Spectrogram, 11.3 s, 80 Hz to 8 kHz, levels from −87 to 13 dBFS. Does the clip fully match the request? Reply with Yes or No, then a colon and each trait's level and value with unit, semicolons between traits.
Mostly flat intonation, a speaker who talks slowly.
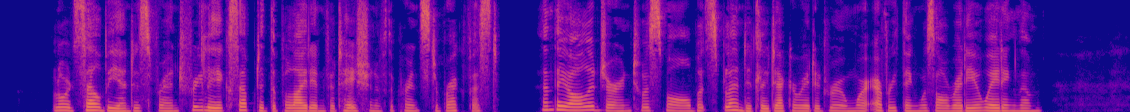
No: narrow, 2.1 semitones; average, 170 wpm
